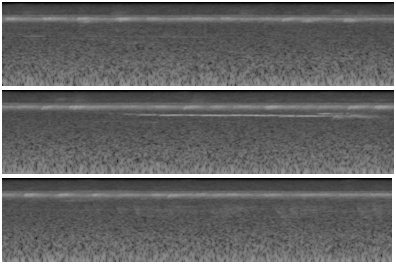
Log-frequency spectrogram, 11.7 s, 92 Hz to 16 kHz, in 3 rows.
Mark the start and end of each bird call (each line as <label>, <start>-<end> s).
Black-faced Antthrush (Formicarius analis), 0.0-2.6 s
Amazonian Grosbeak (Cyanoloxia rothschildii), 5.0-7.8 s
unidentified bird, 8.2-8.9 s
Thrush-like Wren (Campylorhynchus turdinus), 8.3-11.7 s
